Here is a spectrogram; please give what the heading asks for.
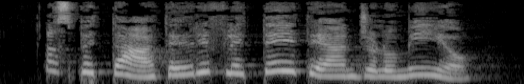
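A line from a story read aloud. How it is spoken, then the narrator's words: Mother's exclamation. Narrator (Italian): esclamò la madre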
